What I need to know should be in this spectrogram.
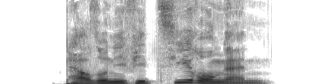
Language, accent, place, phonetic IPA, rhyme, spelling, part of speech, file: German, Germany, Berlin, [pɛʁzonifiˈt͡siːʁʊŋən], -iːʁʊŋən, Personifizierungen, noun, De-Personifizierungen.ogg
- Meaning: plural of Personifizierung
